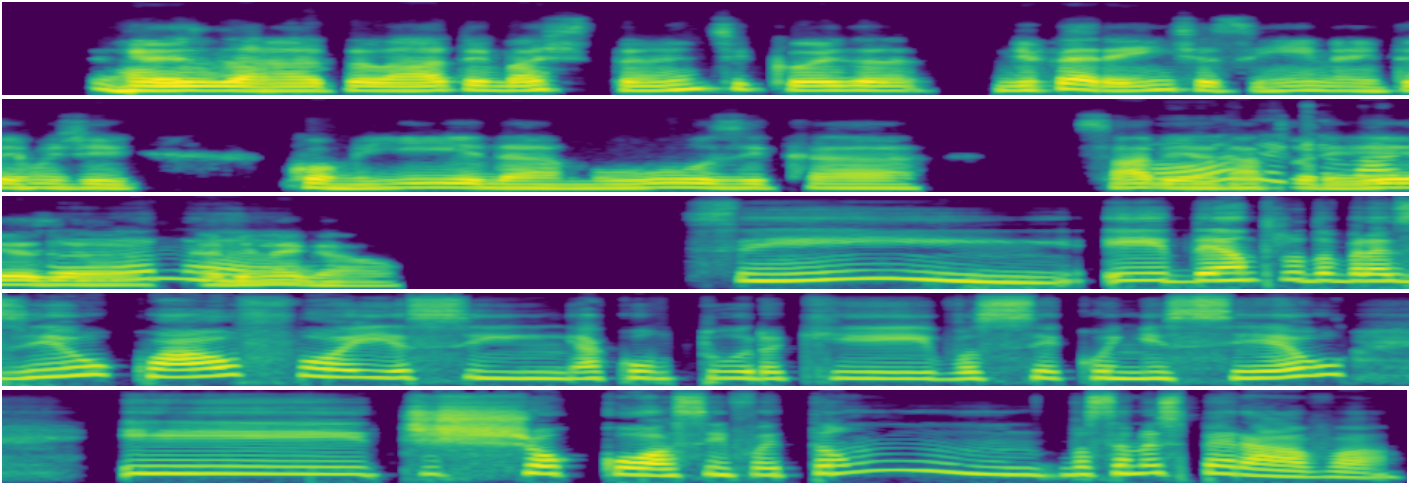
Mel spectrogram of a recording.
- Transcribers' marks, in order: none
- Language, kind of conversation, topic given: Portuguese, podcast, O que te fascina em viajar e conhecer outras culturas?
